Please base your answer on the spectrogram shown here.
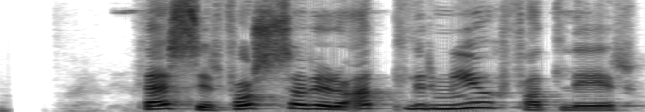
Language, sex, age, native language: Icelandic, female, 30-39, Icelandic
